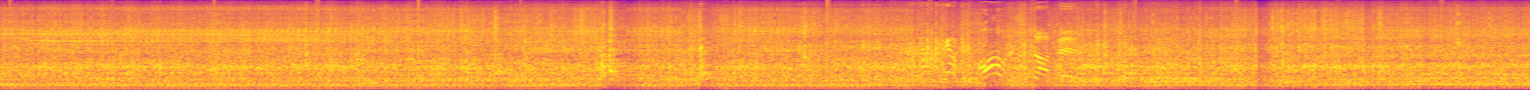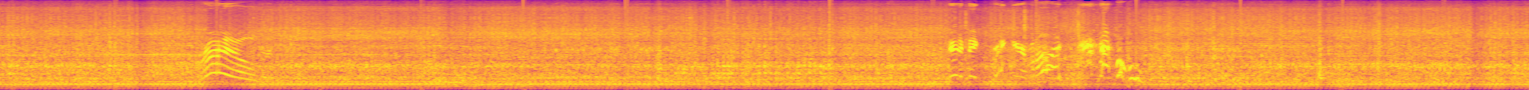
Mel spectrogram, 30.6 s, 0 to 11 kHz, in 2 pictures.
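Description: John Deere 650 compact diesel tractor running steadily under load while pulling a bush hog rotary cutter through heavy overgrowth. A few brief high squeals rise and fall over the engine, around ten, eighteen and twenty-five seconds in.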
